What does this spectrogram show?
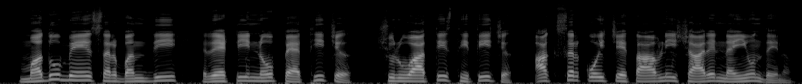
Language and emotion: Dogri, neutral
